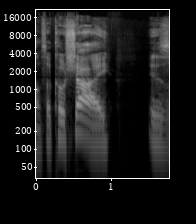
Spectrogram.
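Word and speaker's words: Koschei: His name is Koshai the Immortal. Oh, Kocha? Koshai. All right. I could say Koshai. I read it differently on the internet, but I think it's Koshai is what they'll call him.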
